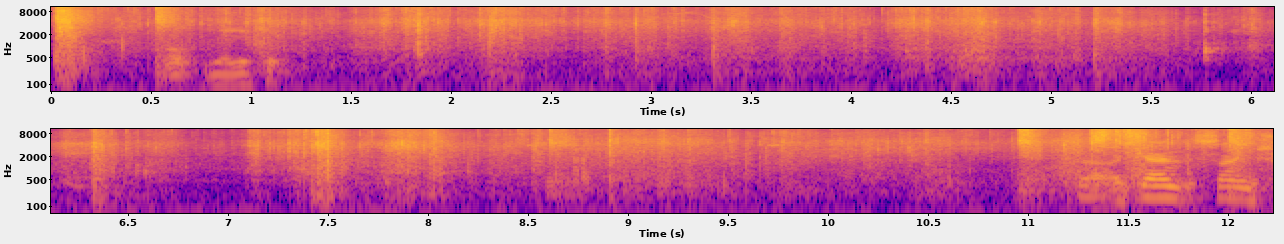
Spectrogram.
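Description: Plastic wrapping crackles and rustles as it is handled.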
